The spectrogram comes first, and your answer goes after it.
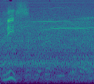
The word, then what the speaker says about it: Niece: hurricane that'll bring on robert niece as in nephew and niece that's how it's pronounced from the 25-yard line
